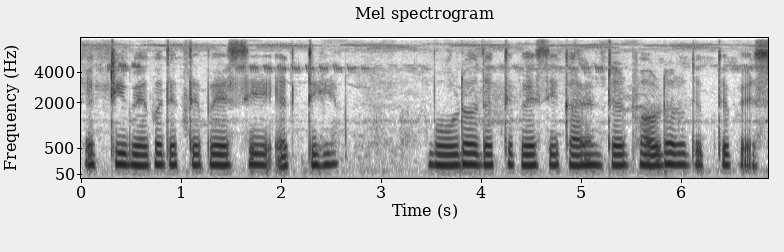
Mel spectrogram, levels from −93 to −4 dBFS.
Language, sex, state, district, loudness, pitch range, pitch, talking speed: Bengali, female, Assam, Hailakandi, -22 LUFS, 185-195 Hz, 190 Hz, 95 wpm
